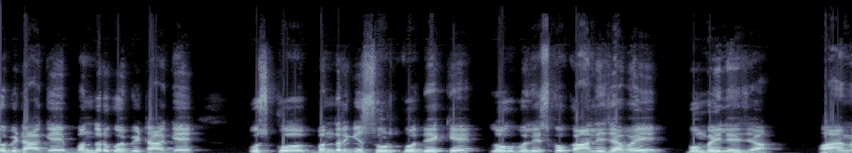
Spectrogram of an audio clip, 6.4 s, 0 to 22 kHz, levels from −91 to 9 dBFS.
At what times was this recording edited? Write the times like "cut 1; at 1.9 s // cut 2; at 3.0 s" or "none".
none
